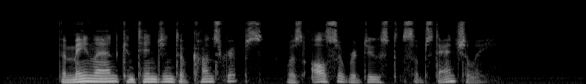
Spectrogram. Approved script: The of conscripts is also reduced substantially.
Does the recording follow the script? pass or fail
fail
